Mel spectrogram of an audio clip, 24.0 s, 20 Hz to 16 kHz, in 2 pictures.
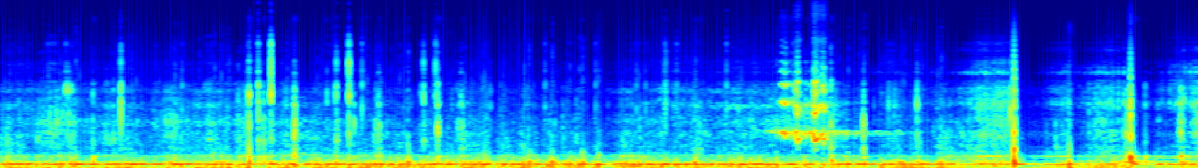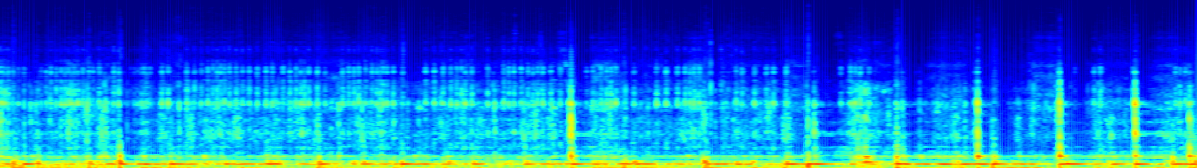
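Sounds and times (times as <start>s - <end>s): bike tyre and rattle noise: 0.0s - 23.9s
wind rumble on microphone: 0.0s - 23.9s
bike knocking over bumps: 0.5s - 23.9s
high-pitched squeal: 7.5s - 9.2s.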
